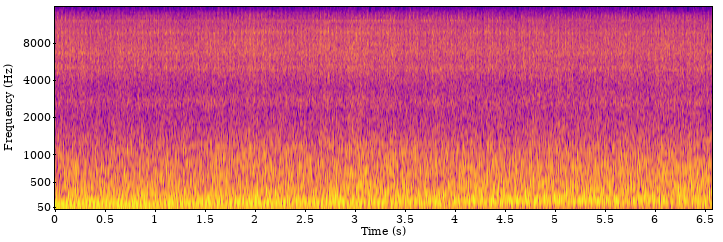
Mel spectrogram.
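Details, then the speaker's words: Chrysler 225 Slant 6 generator engine with new Holley Sniper EFI, idle screw adjusted by hand aiming for about 1800 rpm, governor not yet connected; deep even hum at one steady speed, no surging or missing; normal steady governed-speed running. "I'm gonna see if I can set the uh set the idle screw high enough to get the engine to rest at 1800."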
